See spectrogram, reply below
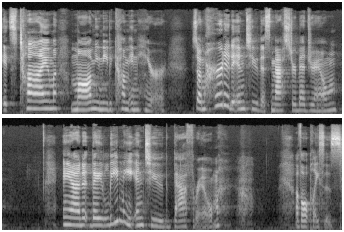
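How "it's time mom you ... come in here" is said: ordinary talk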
